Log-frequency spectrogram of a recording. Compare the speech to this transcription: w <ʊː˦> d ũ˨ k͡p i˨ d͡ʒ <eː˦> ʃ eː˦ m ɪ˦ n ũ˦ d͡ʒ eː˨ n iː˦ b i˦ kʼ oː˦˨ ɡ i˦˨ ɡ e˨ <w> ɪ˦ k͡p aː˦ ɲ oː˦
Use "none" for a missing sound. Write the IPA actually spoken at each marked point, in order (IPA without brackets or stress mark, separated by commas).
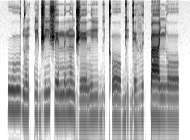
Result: uː˦, iː˦, v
